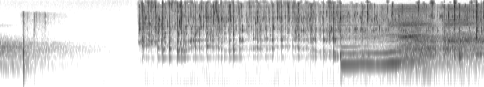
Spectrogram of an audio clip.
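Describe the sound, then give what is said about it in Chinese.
Water being poured to make tea: after a faint tap and a moment of silence, a steady splashing pour starts, then a clear tone rises in pitch as the vessel fills. “泡茶倒水的声音听得我好想尿尿啊。”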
